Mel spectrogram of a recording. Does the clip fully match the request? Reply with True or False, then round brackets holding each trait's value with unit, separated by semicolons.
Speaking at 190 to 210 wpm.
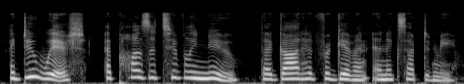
False (170 wpm)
